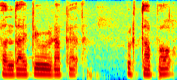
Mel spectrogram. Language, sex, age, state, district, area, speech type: Malayalam, male, 60+, Kerala, Malappuram, rural, spontaneous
